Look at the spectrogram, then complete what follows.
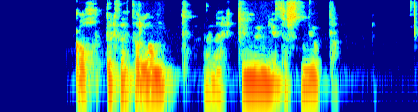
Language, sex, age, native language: Icelandic, male, 20-29, Icelandic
